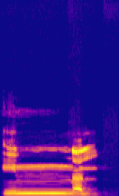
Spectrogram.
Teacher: یہاں پر بھی دھیان دینا ہے کہ لفظ ان پہ یہاں نون مشدد ہے تو یہاں غنہ ہوگا، اور غنہ کا مطلب کہ ناک میں آواز یہاں پر ٹھہرنی چاہیے، رکنی چاہیے، یعنی تقریباً ایک الف سے دو الف کے برابر، ایک حرف سے دو حرف کے برابر، دو حرف کے برابر ناک میں آواز رہنی چاہیے.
